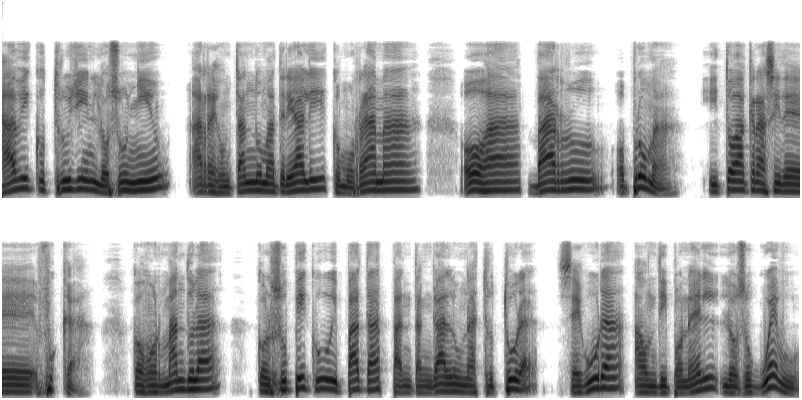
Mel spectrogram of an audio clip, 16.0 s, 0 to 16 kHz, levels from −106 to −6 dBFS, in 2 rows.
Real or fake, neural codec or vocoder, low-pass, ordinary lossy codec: real; none; 7.2 kHz; none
